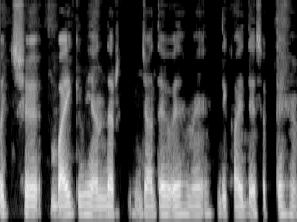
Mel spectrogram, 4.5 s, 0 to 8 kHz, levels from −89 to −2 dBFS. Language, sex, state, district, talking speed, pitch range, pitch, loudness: Magahi, male, Bihar, Gaya, 160 wpm, 120-125 Hz, 125 Hz, -18 LUFS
